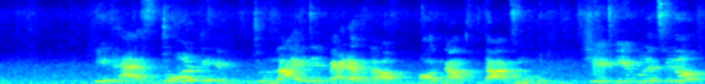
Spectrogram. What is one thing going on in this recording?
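A woman speaks clearly and steadily nearby.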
